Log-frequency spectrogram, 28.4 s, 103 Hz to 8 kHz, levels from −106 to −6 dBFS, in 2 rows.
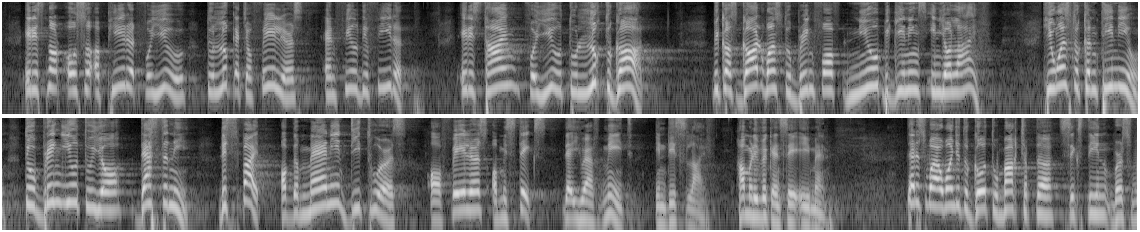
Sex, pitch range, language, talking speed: male, 195-275 Hz, English, 175 wpm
